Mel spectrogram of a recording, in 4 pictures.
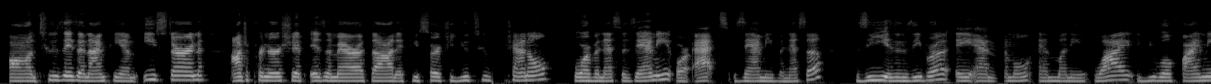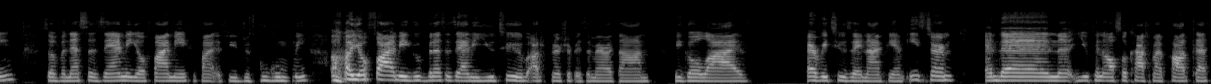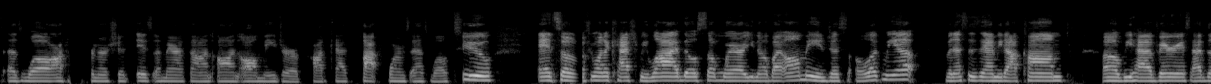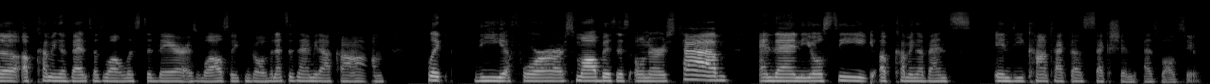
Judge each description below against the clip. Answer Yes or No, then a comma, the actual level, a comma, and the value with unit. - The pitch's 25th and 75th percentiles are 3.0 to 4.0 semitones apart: No, narrow, 2.5 semitones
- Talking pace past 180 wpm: Yes, average, 190 wpm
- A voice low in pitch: No, medium, 165 Hz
